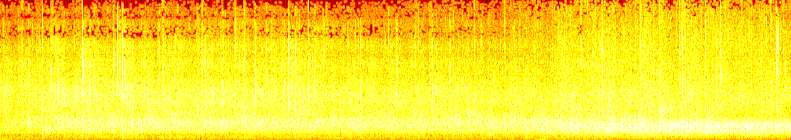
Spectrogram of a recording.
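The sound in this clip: An audience applauds to welcome a bishop about to speak at a morning service. The clapping is dense and continuous, holding an even loudness from start to finish.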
